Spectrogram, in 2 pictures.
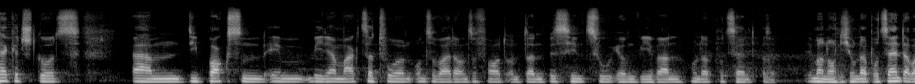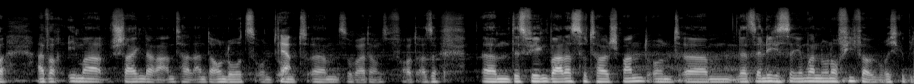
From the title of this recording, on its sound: Live at IEM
